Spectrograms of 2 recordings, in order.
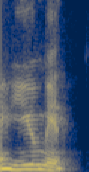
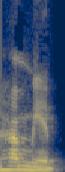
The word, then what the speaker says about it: humid: Ini contoh ee bacanya apa? Bacanya humid. Humid. Humid. Humid. Ya, bukan hamid. Humid.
